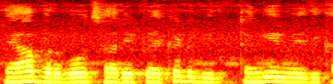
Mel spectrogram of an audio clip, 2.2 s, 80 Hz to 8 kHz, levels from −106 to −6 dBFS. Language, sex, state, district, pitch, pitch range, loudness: Hindi, male, Haryana, Charkhi Dadri, 155 Hz, 150-165 Hz, -16 LUFS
